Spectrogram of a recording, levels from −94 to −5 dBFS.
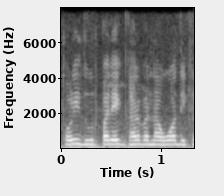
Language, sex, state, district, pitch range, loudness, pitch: Hindi, female, Bihar, Saran, 230-240 Hz, -14 LUFS, 235 Hz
